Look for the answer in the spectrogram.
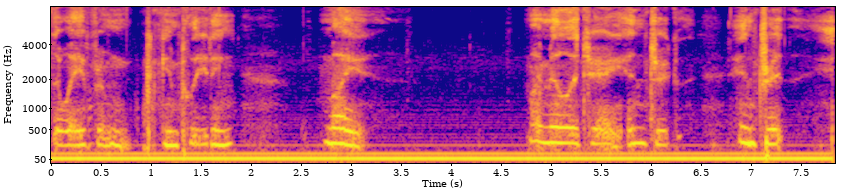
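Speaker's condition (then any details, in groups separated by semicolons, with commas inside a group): Cerebral palsy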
